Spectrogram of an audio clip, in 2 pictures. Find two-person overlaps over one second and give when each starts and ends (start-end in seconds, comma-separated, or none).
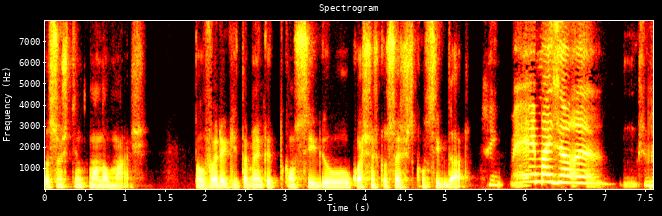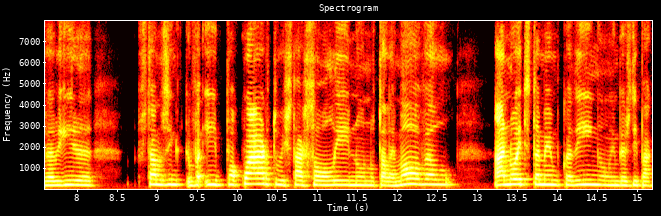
none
